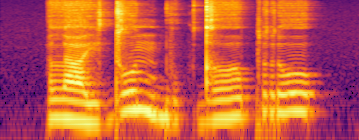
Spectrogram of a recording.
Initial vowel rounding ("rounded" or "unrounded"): unrounded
